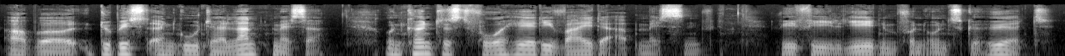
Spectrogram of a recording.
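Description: A crafty old ram pleads in a meek, slightly raised voice, as a man reads him. Beneath the humble tone sits a sly calm. It is a storybook reading. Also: sits low, measured pace.

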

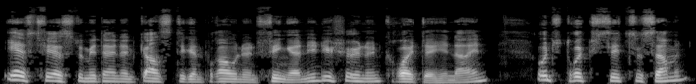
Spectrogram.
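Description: A man's voice: mid-range voice, expressive, unhurried, fairly bright tone, voice pushed up. A man voicing a bold young market boy who scolds in an indignant tone in a storybook reading.

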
